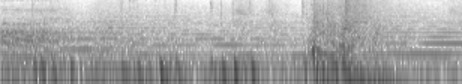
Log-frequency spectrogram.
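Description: Horse galloping in the video game Mount & Blade II Bannerlord, with a rapid, uneven clip-clop of hooves close by. A whinny and impact sounds from the battle break in near the end.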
